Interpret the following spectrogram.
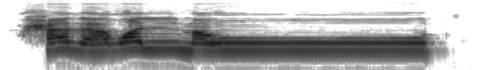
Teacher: حروف لین کے بعد عارضی سکون مد لین عارض، اس کو 3 انگلی کی مقدار کے برابر کھینچ کے پڑھا جاتا ہے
